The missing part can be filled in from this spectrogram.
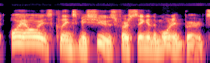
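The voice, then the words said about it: Put-on working-class English accent. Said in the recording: “I'm going to try to imitate his Ernie accent.”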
